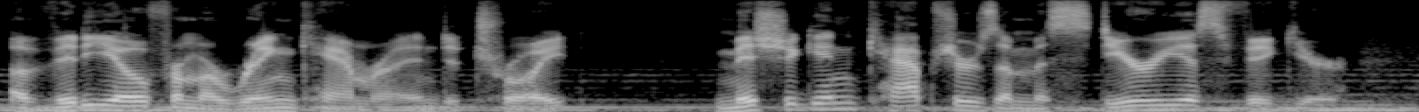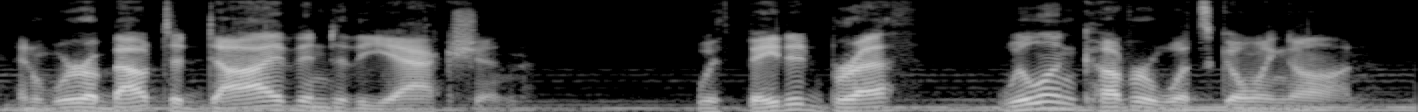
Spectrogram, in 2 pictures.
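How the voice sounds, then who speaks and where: A man with a fairly low voice delivers dramatic scripted narration. Music plays clearly behind him. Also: very animated, normal speed.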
